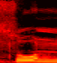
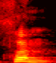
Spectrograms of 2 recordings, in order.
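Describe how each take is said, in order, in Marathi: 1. स्वर हा दीर्घ 'oh' आवाज आहे. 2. स्वर हा ह्रस्व 'uh' आवाज आहे. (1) "सोन नाही"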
